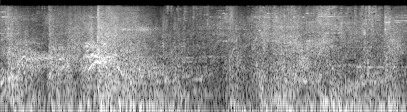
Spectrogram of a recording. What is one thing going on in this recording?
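Video game spell effects and attacks crackle and boom in a fast battle.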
